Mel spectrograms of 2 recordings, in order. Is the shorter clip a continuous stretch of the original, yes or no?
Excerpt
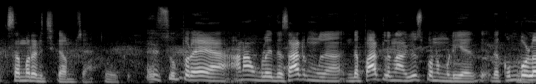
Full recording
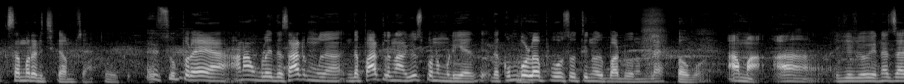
yes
